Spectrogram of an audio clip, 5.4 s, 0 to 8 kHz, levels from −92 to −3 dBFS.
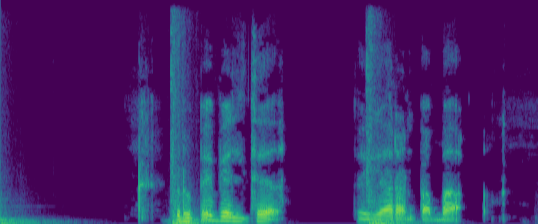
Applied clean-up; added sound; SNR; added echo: none; Slam / Truck / Car; 11 dB; none.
